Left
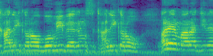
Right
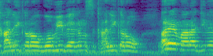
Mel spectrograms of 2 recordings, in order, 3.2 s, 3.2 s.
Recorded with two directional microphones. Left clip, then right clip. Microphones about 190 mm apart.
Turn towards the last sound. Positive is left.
turn(degrees=10)  # may be behind; listen again after turning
